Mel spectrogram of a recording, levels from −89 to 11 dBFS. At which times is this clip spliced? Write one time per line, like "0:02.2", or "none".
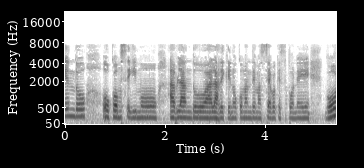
0:01.1
0:03.1
0:04.4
